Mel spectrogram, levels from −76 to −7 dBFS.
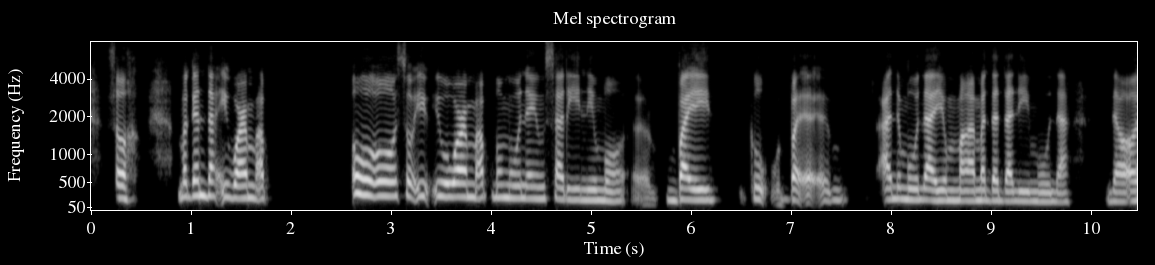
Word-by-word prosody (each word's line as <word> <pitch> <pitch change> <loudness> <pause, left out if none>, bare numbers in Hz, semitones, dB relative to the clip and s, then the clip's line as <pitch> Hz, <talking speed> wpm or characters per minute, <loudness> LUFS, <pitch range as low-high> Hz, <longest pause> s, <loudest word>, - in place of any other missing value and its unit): So - - +2 0.5
magandang 260 +1 +2
i-warm 220 -2 +4
up 215 +1 -2 0.8
oo 260 -4 +5
so 255 0 -2
i 255 - -1
i-wa-warm 245 -1 +3
up 235 - -2
mo 235 -1 -4
muna 225 -1 -2
'yung 210 0 -3
sarili 195 -3 -1
mo 175 -2 -2 0.4
by 190 0 +3 0.3
ku 205 -2 -5 0.2
by, 275 +5 0
um, 190 +1 -13 0.3
ano 200 +1 +1
muna 190 -2 +3
'yung 180 0 -1
mga 175 -1 +2
madadali 170 -2 0
muna 160 -1 -4 0.3
daw 165 0 +1
195 Hz, 145 wpm, -23 LUFS, 180-240 Hz, 0.8 s, oo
